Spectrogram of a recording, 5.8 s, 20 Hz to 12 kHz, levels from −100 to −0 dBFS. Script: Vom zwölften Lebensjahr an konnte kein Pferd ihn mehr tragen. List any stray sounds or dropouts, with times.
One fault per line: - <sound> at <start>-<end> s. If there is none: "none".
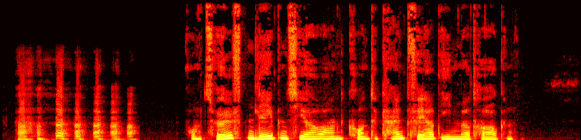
- laugh at 0.1-1.4 s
